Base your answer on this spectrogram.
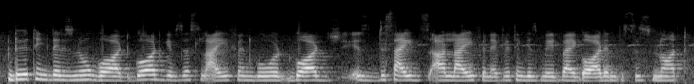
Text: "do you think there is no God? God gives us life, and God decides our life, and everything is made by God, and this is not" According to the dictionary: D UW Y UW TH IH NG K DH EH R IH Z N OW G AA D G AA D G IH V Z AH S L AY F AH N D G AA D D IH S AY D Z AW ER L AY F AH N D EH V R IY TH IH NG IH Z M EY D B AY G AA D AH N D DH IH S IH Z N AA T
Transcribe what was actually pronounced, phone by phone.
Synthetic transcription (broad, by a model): D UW Y UW T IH NG K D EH R IH Z N OW G AA D G AA D G IH V Z AH S L AY F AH N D G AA D D IH S AY D Z AW ER L AY F AH N D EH V R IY T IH NG IH Z M EY D B AY G AA D AH N D IH S IH Z N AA T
